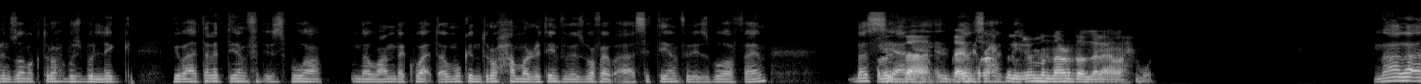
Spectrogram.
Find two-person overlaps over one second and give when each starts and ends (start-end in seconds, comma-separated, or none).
8.8-10.3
